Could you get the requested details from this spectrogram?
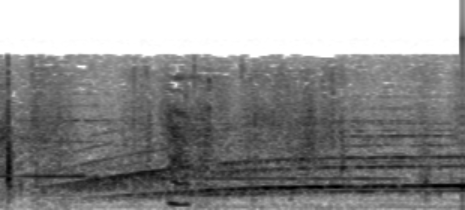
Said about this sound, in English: And that siren means you go.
